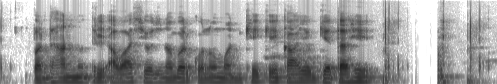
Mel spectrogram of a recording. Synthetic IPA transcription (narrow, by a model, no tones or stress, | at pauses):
pɾəd̪ʱanmənt̪ɾḭːʔa̰ʋasjoːd͡ʒnabəɾkonoməŋkʰjekekajoɡjət̪aɦe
